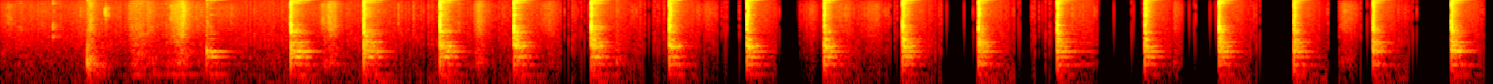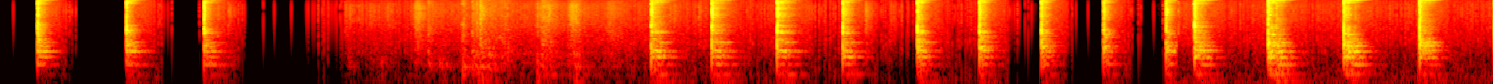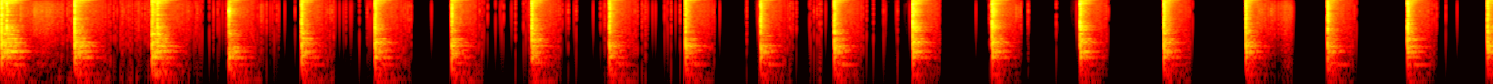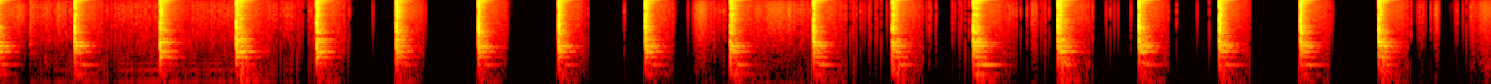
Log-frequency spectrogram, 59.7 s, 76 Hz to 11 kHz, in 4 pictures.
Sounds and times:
Wood: 0.0s - 15.6s, 16.2s - 17.4s, 18.4s - 39.2s, 39.8s - 40.1s, 40.7s - 41.8s, 43.2s - 43.4s, 44.0s - 44.2s, 44.8s - 49.0s, 52.1s - 56.4s, 57.8s - 58.9s.

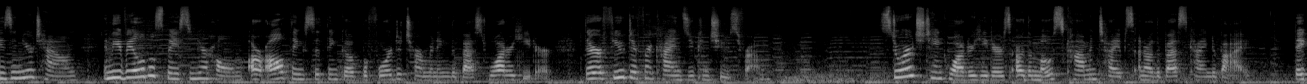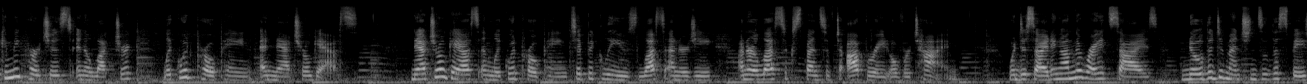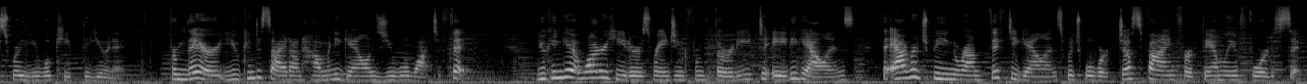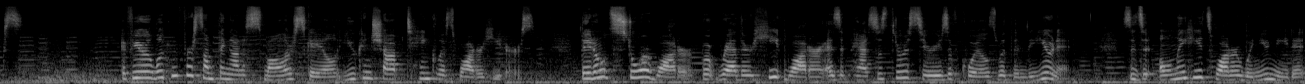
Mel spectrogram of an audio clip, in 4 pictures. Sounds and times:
Speech: 0.0s - 7.7s, 8.8s - 30.9s, 31.5s - 39.4s, 40.4s - 49.9s, 50.5s - 52.2s
Music: 0.0s - 52.2s.

